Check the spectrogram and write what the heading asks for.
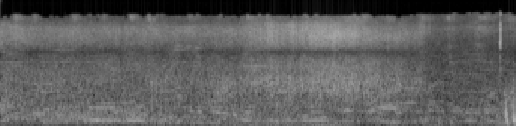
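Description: Skis sliding over groomed snow, a steady hiss that swells a little past halfway, with faint background music underneath.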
